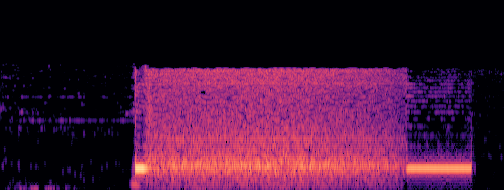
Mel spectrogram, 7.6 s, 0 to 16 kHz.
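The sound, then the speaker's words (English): Skype dials a phone number in the Netherlands (country code 31); the call connects with a short tone, then a long stretch of hissy line noise, ending in a steady, loud telephone tone lasting about a second. No one speaks. “Okay, Skype's dialing it.”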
